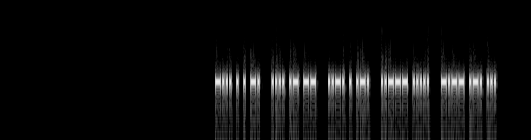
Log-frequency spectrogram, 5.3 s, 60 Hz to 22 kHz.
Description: Morse code, heard as a keyed tone, about 69 wpm, 700 Hz. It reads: BEEN HAM FER 25 YRS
